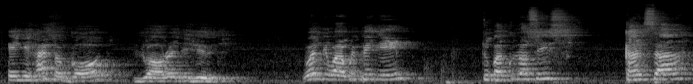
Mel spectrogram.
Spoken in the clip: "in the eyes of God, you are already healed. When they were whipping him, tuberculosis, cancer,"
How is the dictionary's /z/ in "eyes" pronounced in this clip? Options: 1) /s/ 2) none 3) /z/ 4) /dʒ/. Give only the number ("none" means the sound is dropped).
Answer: 1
